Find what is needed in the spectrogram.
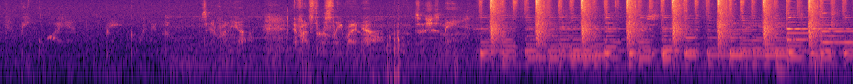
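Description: Faint whispered speech with a few handling clicks, then, about seven seconds in, background music starts: a plucked-string tune over a steady beat.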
